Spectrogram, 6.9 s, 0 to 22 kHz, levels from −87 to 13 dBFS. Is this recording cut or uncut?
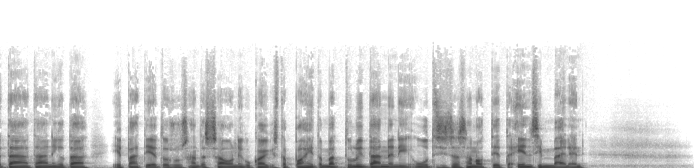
uncut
